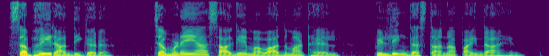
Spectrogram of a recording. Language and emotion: Sindhi, neutral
